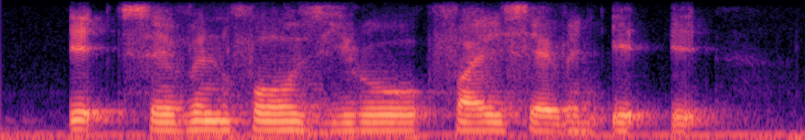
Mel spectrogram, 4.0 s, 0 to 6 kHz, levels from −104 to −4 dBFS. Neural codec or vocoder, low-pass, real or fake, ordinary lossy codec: vocoder, 22.05 kHz, 80 mel bands, WaveNeXt; 5.4 kHz; fake; Opus, 16 kbps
